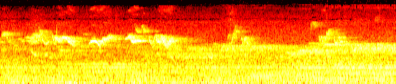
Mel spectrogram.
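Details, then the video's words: Scarlet tanager perched in a tree gives a few hoarse, burry phrases at mid-high pitch over the first three seconds; a steady background hiss and faint distant bird notes follow. "A scarlet tanager is sitting on a tree with an original chirping sound."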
